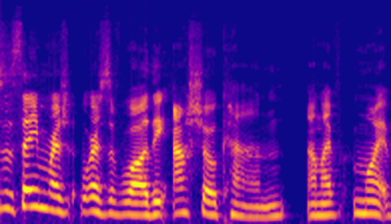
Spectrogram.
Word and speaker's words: Ashokan: Um and I don't know if this was the same res- reservoir, the Ashokan, and I've might have mispronounced that. Ashokan.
